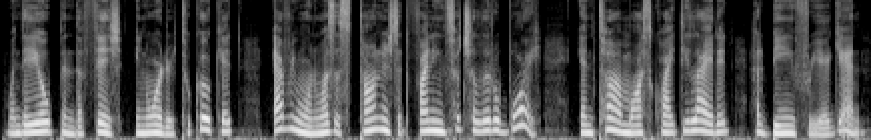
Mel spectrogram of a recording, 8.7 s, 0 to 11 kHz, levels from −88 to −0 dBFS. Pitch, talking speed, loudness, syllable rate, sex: 210 Hz, 195 wpm, -16 LUFS, 5.8 syllables/s, female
